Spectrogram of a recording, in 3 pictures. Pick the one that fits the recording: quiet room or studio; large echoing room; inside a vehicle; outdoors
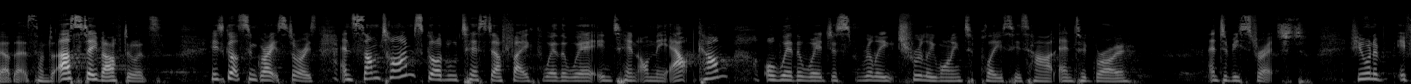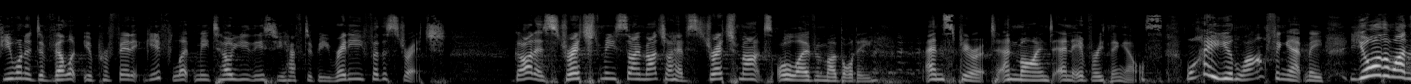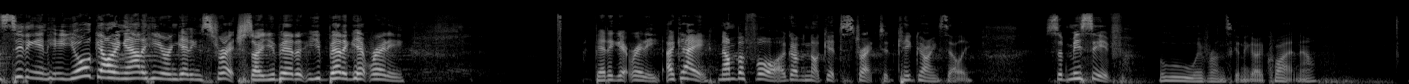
large echoing room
